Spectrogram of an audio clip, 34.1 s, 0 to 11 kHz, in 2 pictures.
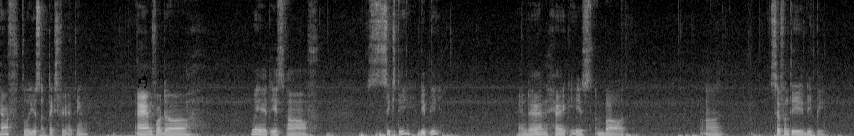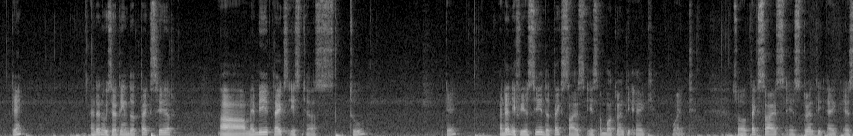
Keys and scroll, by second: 2.8 super+Tab, 4.1 super+Tab, 5.7 super+Tab, 10.5 super+Tab, 12.2 super+Tab, 13.8 super+Tab, 26.3 super+Tab, 29.5 super+Tab.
